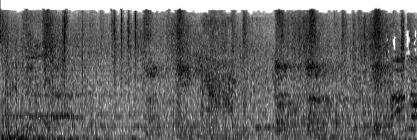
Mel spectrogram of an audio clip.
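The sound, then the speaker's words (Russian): A grenade explodes in a soldier's hand amid a dense war-film battle scene, with heavy gunfire and booms layered into a loud, continuous roar that swells into a sharp burst partway through. “Красноармеец, сраженный пулей, не успевает бросить гранату. Она взрывается в его руке.”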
